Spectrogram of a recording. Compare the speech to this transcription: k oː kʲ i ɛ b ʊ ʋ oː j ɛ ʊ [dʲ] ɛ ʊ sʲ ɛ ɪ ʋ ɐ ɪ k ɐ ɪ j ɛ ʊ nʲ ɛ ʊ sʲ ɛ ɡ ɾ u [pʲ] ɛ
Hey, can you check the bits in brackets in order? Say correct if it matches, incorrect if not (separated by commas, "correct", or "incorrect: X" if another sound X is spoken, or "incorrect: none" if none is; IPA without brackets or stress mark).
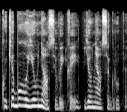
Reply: incorrect: nʲ, correct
